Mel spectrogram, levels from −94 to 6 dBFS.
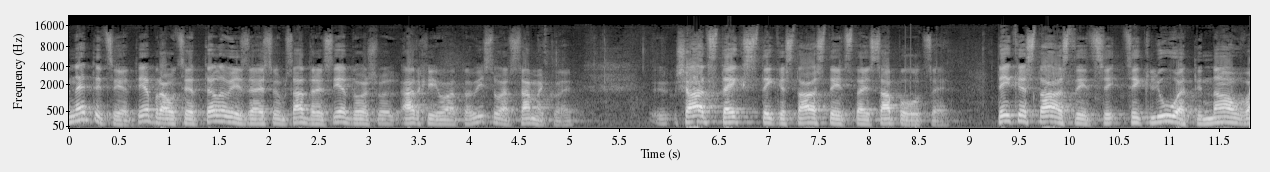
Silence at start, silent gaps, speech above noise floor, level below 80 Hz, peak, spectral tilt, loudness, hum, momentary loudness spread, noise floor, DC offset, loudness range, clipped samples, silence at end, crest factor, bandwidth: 0 s; none; 24 dB; -52 dBFS; 0 dBFS; -4 dB/octave; -13 LUFS; none; 10 LU; -37 dBFS; under 0.1%; 4 LU; under 0.1%; 0 s; 14 dB; 16.5 kHz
